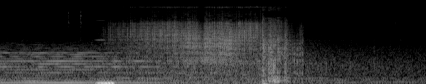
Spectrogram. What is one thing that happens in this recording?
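A metal switch clicks.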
